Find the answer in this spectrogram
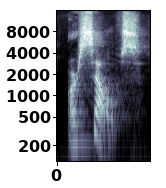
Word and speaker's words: ourselves: So ourselves becomes ourselves. Ourselves. Again, the first part, the first half of the word is just an R, as in the letter R in the alphabet.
